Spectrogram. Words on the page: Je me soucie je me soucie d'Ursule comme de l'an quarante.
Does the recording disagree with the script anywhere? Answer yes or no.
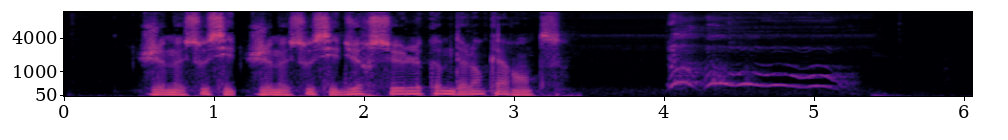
no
